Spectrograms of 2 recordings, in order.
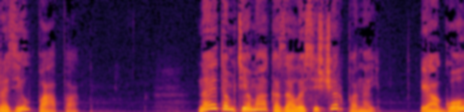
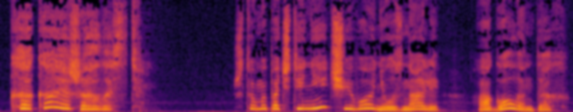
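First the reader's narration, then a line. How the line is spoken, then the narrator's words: Sighing. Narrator (Russian): вздохнула Бетси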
